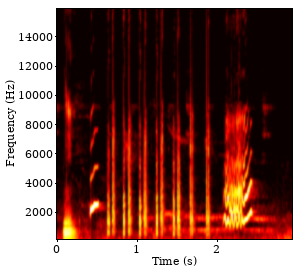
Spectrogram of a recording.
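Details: Javan myna (jalak kebo) song meant to train birds for competition: a whistled upslur, a fast series of sharp clicking notes, then a loud harsh buzzy burst.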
